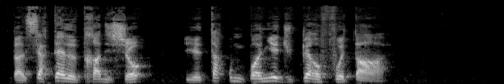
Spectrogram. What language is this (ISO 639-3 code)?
fra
